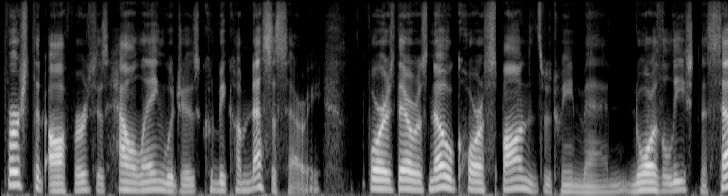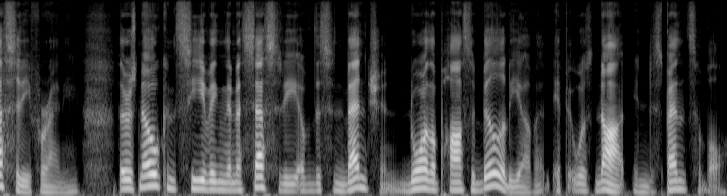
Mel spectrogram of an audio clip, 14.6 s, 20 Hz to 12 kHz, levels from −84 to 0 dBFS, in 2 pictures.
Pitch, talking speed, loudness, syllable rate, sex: 130 Hz, 175 wpm, -21 LUFS, 5.7 syllables/s, male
